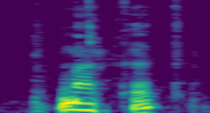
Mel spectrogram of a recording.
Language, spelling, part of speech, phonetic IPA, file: Polish, market, noun, [ˈmarkɛt], LL-Q809 (pol)-market.wav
